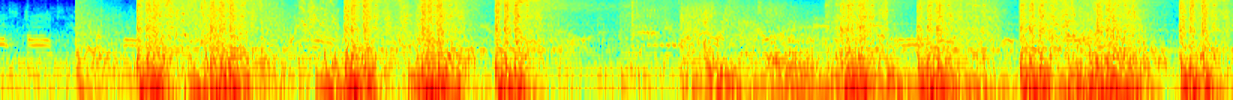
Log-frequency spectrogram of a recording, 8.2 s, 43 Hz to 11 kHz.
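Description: Repeated gunfire bursts from Krogan enemies in the video game Mass Effect 2, loud overlapping volleys and impacts firing in uneven clusters throughout, with dense battle noise between shots.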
